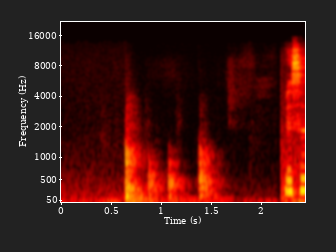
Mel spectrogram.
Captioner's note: hand knocking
